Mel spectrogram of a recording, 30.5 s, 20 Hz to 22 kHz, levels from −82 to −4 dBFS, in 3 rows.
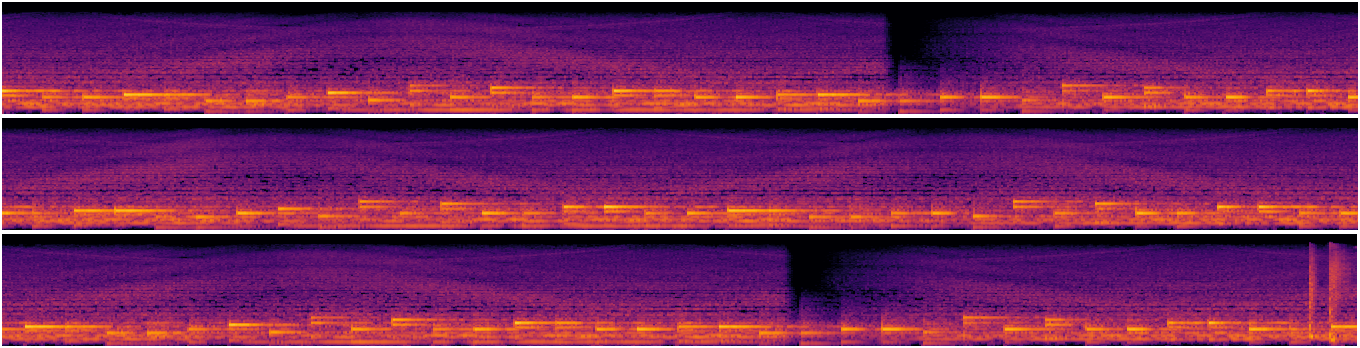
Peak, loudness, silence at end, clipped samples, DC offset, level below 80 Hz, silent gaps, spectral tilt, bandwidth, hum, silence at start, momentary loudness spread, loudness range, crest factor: -6 dBFS; -25 LUFS; 0 s; under 0.1%; under 0.1%; -64 dBFS; none; -4.5 dB/octave; 16 kHz; none; 0 s; 7 LU; 2 LU; 18 dB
